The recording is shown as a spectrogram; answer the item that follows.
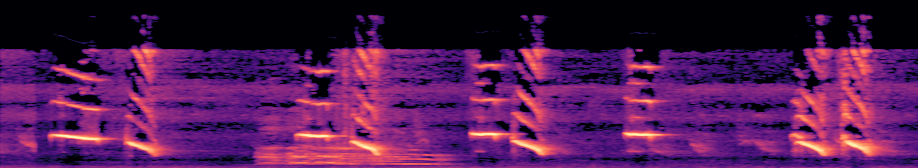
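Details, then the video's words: White-rumped shama, sound used to lure birds into song: spaced high whistles each ending in a falling slur, with a harsh, rasping, multi-toned phrase in the middle, over a faint low background. "SUARA PANCINGAN KACER AGAR CEPAT GACOR DAN BUKA EKOR"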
